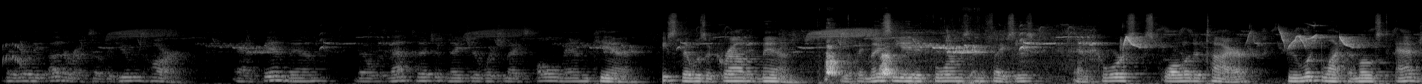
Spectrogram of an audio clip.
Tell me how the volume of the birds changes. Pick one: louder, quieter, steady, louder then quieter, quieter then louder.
louder.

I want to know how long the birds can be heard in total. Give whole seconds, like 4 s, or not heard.
14 s.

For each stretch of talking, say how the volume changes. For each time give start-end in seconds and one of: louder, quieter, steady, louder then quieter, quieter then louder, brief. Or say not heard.
0.0-14.1 louder.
